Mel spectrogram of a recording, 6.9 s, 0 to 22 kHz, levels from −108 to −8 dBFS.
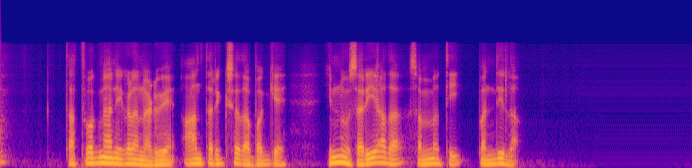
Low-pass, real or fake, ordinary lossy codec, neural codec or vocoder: none; fake; none; codec, 16 kHz, about 1 kbps, DyCAST, with the encoder's durations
